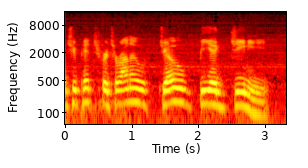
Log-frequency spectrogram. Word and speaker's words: Biagini: pitch coming in to pitch for Toronto Joe Biagini correct pronunciation here finally something different after a groundout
